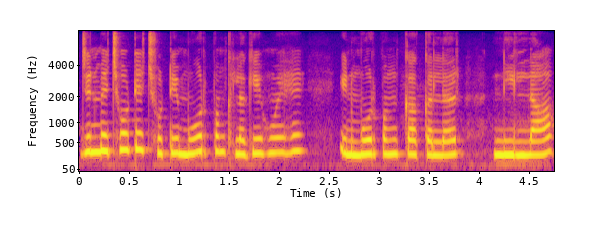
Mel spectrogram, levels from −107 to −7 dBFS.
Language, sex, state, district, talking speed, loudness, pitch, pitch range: Hindi, female, Himachal Pradesh, Shimla, 165 wpm, -14 LUFS, 295 Hz, 275-320 Hz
